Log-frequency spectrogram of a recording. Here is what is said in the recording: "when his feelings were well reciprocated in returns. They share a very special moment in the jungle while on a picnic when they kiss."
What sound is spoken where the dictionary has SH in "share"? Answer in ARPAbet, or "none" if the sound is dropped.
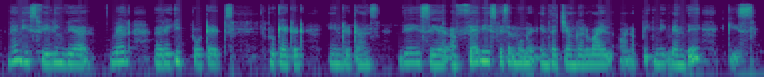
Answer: S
